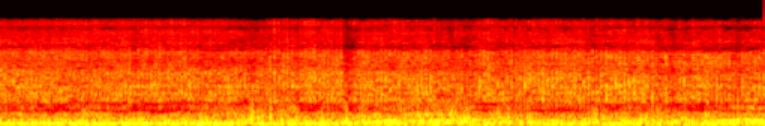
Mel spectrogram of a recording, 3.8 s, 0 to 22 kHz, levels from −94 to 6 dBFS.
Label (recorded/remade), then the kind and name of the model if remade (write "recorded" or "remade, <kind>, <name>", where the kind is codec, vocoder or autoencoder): remade, vocoder, Vocos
